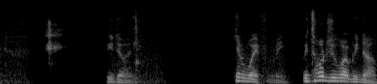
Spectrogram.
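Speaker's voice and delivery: jittery, badly on-edge, really nervous voice. A guard reacts as someone kneels down close to him; nervous guard. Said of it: "He gets like really nervous".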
